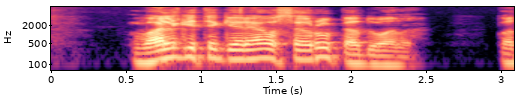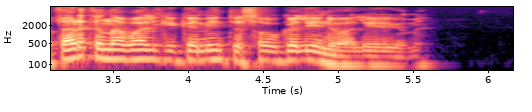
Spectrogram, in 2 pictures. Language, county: Lithuanian, Kaunas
